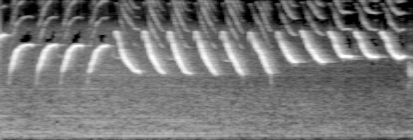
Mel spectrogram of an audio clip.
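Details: Loud, regular training song of a white canary: rising whistled notes give way to a long series of steeply falling sweeps, about four to five each second.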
